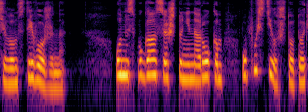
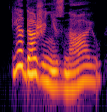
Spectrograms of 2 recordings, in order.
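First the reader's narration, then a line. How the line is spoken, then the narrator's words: Dreamy voice. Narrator (Russian): мечтательным голосом проговорил мистер Крубер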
